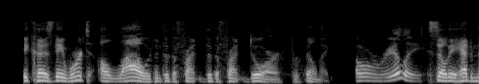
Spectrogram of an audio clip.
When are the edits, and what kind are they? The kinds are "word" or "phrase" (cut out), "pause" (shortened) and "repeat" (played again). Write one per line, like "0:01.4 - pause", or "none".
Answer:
0:01.5 - phrase
0:02.1 - repeat
0:03.4 - pause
